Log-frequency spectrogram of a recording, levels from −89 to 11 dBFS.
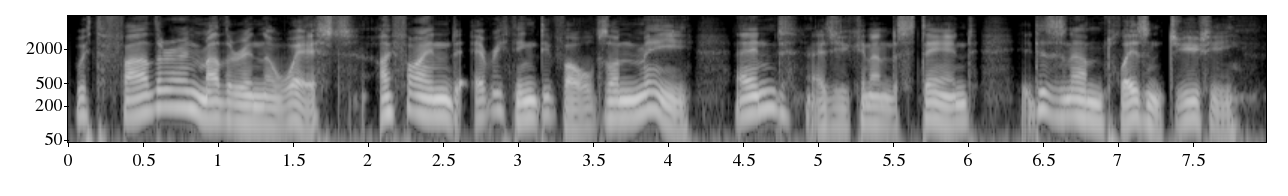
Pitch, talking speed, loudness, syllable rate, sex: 120 Hz, 180 wpm, -18 LUFS, 5.1 syllables/s, male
